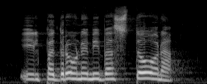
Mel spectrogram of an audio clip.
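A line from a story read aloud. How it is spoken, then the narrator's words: Sobbing. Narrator (Italian): disse singhiozzando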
